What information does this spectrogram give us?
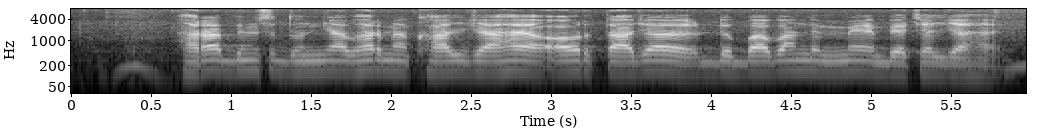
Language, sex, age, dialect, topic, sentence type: Magahi, male, 31-35, Southern, agriculture, statement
